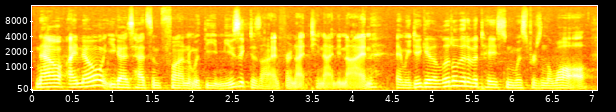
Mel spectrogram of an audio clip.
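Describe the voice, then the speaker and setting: A man hosting a convention panel, upbeat and smooth as he introduces clips and questions. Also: medium pitch, wildly swooping pitch, a little fast, darkish tone, slight background noise. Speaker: panel host. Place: live convention stage.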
